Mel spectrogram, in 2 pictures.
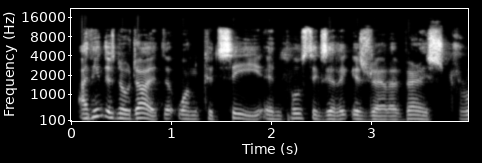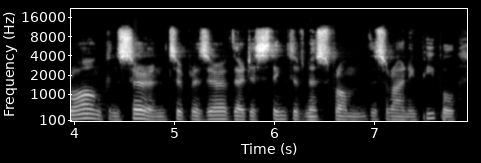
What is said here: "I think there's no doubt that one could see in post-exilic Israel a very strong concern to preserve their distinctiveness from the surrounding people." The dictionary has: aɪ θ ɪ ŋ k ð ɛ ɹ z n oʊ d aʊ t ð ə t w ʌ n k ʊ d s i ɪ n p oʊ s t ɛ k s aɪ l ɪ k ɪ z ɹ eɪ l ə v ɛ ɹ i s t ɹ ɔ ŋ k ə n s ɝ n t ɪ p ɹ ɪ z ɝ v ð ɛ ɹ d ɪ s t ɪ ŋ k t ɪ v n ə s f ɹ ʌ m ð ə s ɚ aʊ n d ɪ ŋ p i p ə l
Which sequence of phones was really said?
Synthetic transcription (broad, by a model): aɪ θ ɪ ŋ k ð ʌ ɹ z n oʊ d aʊ t ð ə t w ʌ n k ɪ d s i ɪ n p oʊ s t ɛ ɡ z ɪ l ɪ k ɪ z ɹ eɪ l ə v ɛ ɹ i s t ɹ ɔ ŋ k ə n s ɝ n t ɪ p ɹ ɪ z ɝ v ð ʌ ɹ d ɪ s t ɪ ŋ k t ɪ v n ə s f ɹ ʌ m ð ə s ɚ aʊ n d ɪ ŋ p i p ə l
